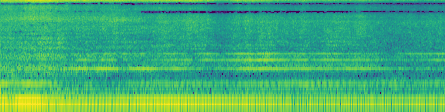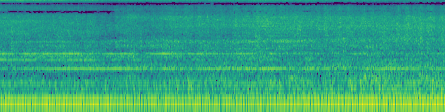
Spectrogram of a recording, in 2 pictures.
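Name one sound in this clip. Freight wagons rumble and clatter over the rails.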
